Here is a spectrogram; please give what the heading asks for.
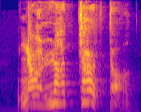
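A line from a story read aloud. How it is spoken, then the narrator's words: Thundering voice. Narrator (Italian): tuonò Articulus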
